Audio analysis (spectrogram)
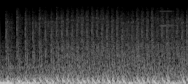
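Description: A ballistic weapon fires in rapid bursts in the space game Star Citizen, a dense, loud, fast-repeating stream of shots hammering continuously throughout without pause.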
